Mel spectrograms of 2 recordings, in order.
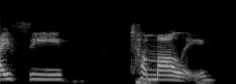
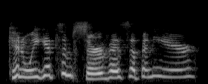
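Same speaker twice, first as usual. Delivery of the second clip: raised, higher voice calling for service; 8 semitones higher, 3 dB louder than usual. Acted. Actress in audition calls for the waiter, raised voice. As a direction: demand service loudly across the room.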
